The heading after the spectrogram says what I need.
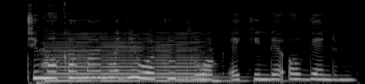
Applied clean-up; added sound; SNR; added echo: neural mask model RNNoise.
